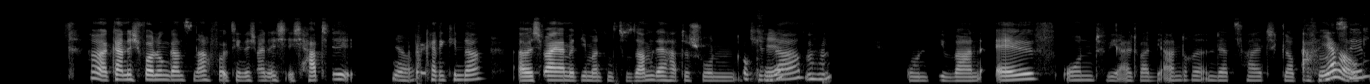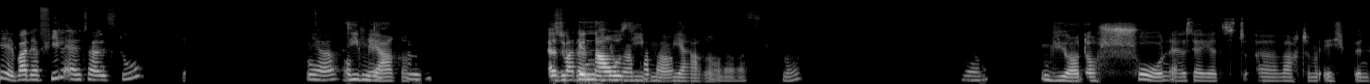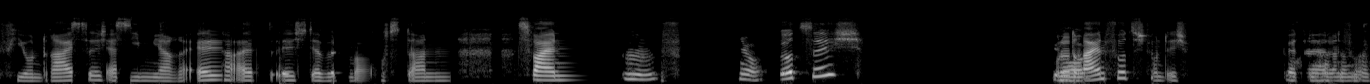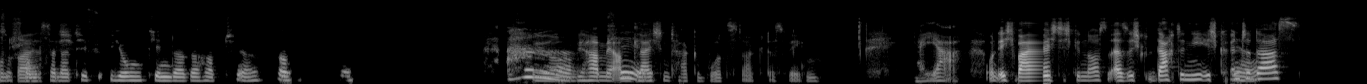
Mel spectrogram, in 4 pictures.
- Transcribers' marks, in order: other background noise; static; distorted speech; other noise; drawn out: "Ah"; surprised: "Ah"; put-on voice: "Ja, ja"
- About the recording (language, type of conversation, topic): German, unstructured, Was bedeutet Glück für dich persönlich?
